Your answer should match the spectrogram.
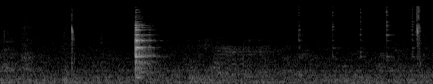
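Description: A single clink of a metal utensil against a glass mixing bowl about a second and a half in, ringing briefly, followed by a few faint ticks near the end.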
